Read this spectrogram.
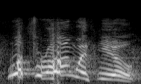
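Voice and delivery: loud, high, drawn-out incredulous outburst; mock disbelief. Preacher reacting to people who forget to eat, comic disbelief. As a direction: exclaim it slowly as if appalled.

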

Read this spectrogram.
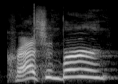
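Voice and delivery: high, loud exclamation; playful doomed cry at full volume; mock crash alarm. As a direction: shout it as the plane goes down. Ends mock plane alarm.

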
